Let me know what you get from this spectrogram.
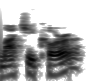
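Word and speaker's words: Machi Koro: right now um right now you like playing machu koro how do you spell that m-a-c-h-i-k-o-r-o machikoro that sounds japanese well it's a japanese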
